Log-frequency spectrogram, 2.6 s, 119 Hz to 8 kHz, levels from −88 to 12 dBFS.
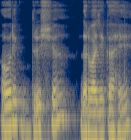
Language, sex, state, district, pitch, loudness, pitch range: Hindi, male, Maharashtra, Gondia, 170 Hz, -16 LUFS, 155-185 Hz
